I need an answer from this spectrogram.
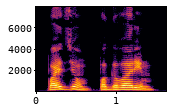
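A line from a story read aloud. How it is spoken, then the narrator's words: Chuckling. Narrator (Russian): Хохотнув, он повернулся к отцу и сказал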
